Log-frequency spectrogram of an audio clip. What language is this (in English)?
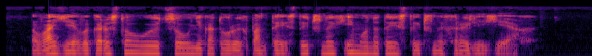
Belarusian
